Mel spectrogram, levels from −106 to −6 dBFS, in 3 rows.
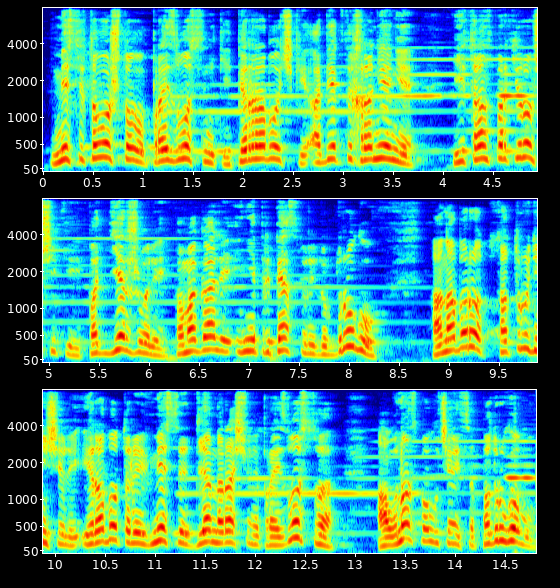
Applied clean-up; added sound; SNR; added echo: classical method WPE with log-MMSE.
